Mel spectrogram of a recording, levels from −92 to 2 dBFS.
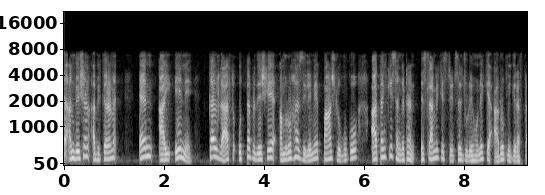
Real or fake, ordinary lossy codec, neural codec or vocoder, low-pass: real; Opus, 16 kbps; none; 7.2 kHz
